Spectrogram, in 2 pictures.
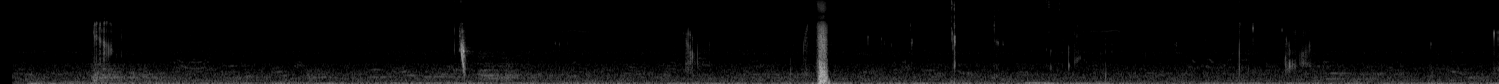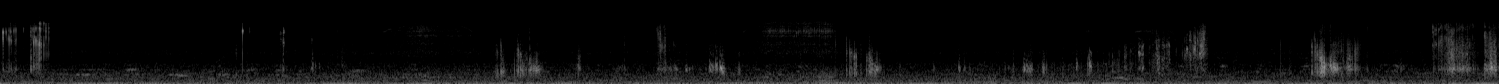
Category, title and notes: Sound effects > Natural elements and explosions
20250514 1511 wet sfx phone microphone
recording, atmophere, field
